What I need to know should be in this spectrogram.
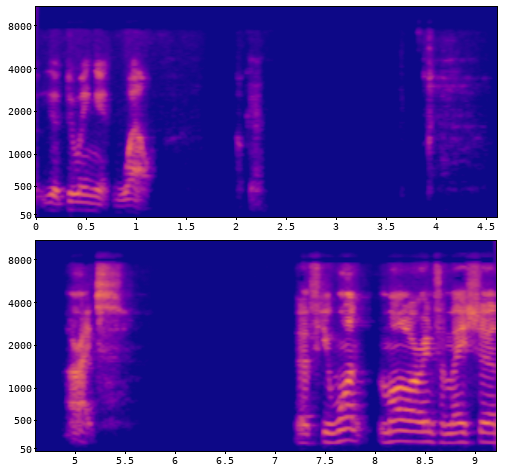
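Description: An older man talks calmly over an online call, in short bursts with pauses.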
